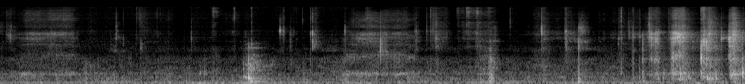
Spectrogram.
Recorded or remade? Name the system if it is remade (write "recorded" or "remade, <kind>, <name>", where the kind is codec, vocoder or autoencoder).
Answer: remade, codec, SNAC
